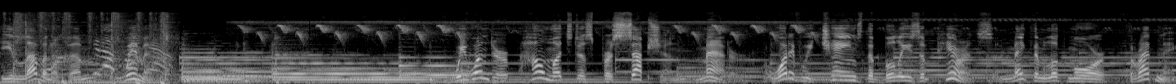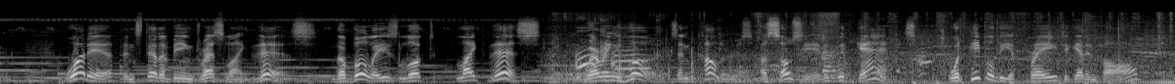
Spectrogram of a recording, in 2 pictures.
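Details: Adult narrator speaking over background music; ordinary speech.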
